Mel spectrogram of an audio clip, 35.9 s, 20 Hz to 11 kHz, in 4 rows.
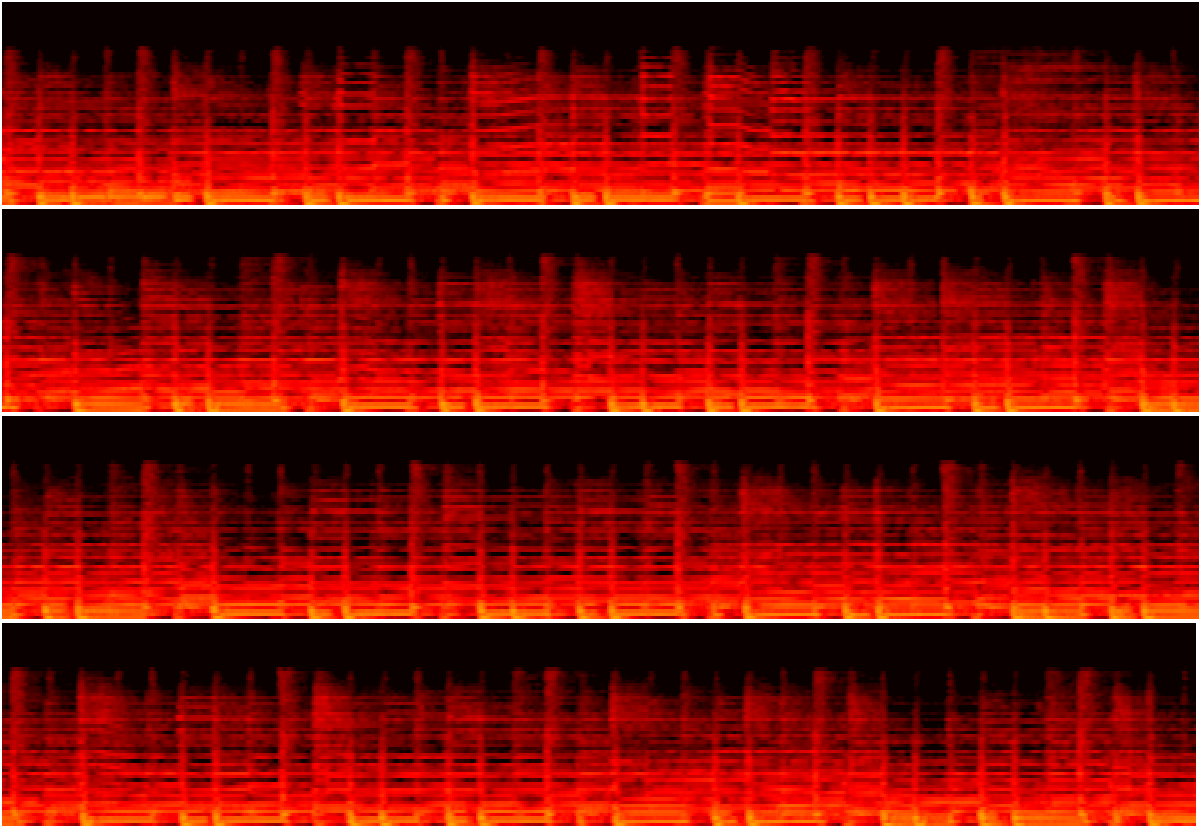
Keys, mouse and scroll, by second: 4.9 click, 8.1 click, 8.3 click, 8.5 ', 11.5 click, 11.6 click, 16.0 scroll up 1, 23.0 scroll down 1, 25.6 click, 27.5 click, 27.9 click, 28.5 scroll up 1, 33.4 scroll down 1, 34.8 scroll up 1.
